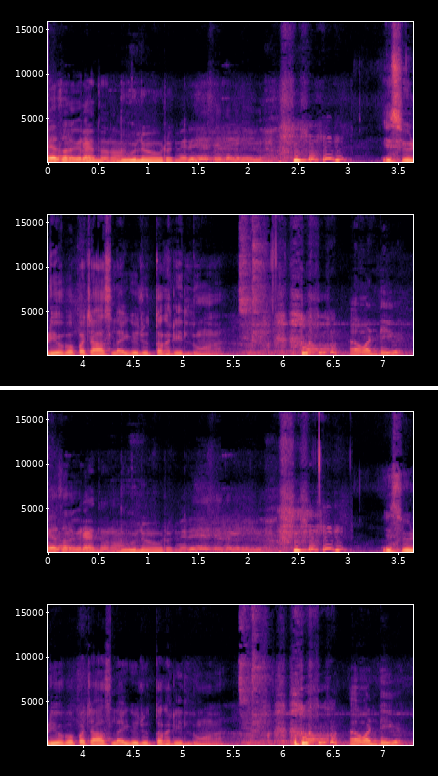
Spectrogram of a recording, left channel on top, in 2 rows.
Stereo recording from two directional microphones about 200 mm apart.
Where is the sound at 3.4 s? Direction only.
5° right (ahead or behind).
